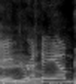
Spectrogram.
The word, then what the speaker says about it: Ingraham: Ingram. Yeah. Ingram. – Please, let's pronounce the shitty person's name right. – Ingraham.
